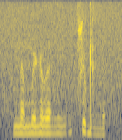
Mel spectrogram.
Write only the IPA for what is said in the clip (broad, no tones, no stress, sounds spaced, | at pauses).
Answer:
n̪ ə m ɯ ɳ ʊ ə̯ ɦ ṳ b t͡s u ɖ ə̤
